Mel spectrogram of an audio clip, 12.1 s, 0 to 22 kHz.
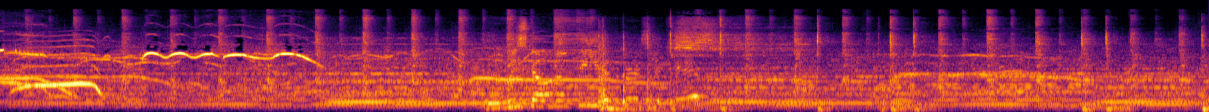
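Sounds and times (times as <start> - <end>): live rock band through pa: 0.0 - 12.0
drum beat: 5.0 - 9.6.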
